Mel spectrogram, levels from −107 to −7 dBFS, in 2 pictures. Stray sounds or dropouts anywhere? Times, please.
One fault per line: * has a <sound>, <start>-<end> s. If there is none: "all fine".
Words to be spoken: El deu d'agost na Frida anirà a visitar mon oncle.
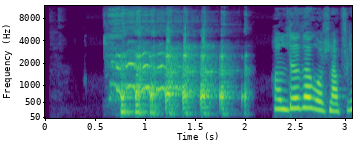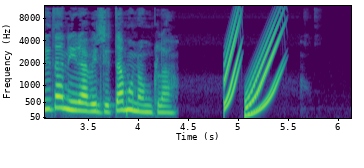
* has a laugh, 0.6-2.1 s
* has a chirp, 4.9-5.5 s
